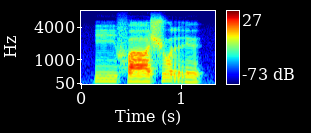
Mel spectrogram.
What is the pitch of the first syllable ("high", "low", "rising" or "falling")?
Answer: low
